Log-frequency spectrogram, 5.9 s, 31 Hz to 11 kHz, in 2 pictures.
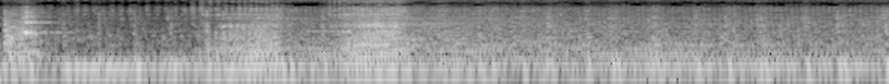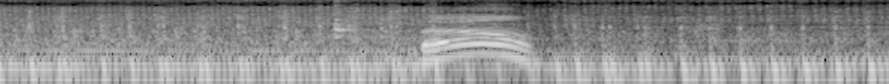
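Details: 1984 Honda Aero 50, a 50cc two-stroke, on its first start in 5 years after a carb rebuild. Catches after a couple of kicks, then idles raggedly with a quick rev blip; now starts and runs, smoking a little.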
